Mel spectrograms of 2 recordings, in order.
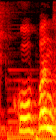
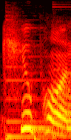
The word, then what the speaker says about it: coupon: हमारे पास कभी कुछ कोपन्स होते हैं. कोपन्स. कभी आपने कोपन्स के बारे में सुना है? बट इस वर्ड की प्रोनाउंसिएशन जो है वो क्यूपॉन होती है.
